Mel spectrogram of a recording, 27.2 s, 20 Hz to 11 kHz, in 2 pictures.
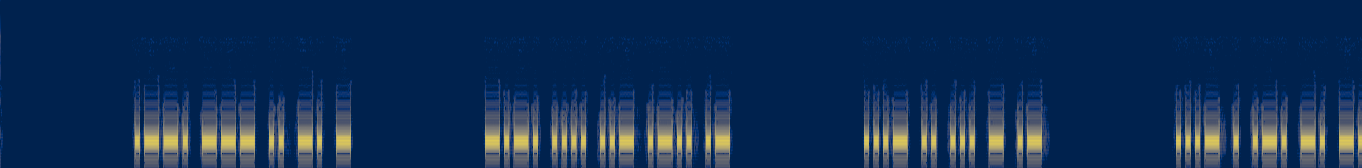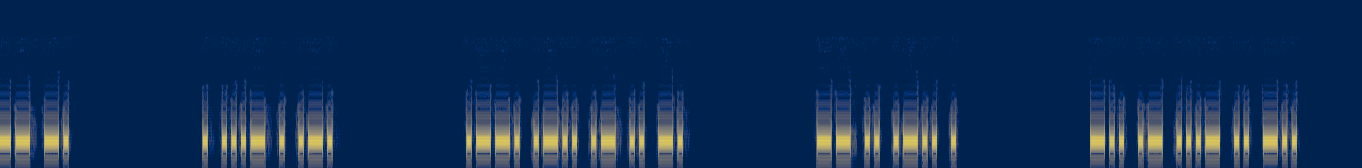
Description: Morse code, heard as a keyed tone, about 25 wpm, 550 Hz. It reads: POINT CHULA VISTA VERNON EVER PLAIN MILE DAVID
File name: Ultimate Word List / 25WPM Ultimate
